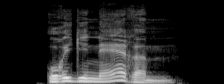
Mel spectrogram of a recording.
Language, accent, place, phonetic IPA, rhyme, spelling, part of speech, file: German, Germany, Berlin, [oʁiɡiˈnɛːʁəm], -ɛːʁəm, originärem, adjective, De-originärem.ogg
- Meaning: strong dative masculine/neuter singular of originär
